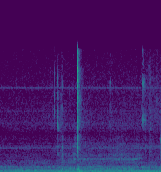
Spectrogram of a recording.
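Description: Scissors snipping once, about a second in, trimming the leftover body material off a fly being tied, over a steady low hum.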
